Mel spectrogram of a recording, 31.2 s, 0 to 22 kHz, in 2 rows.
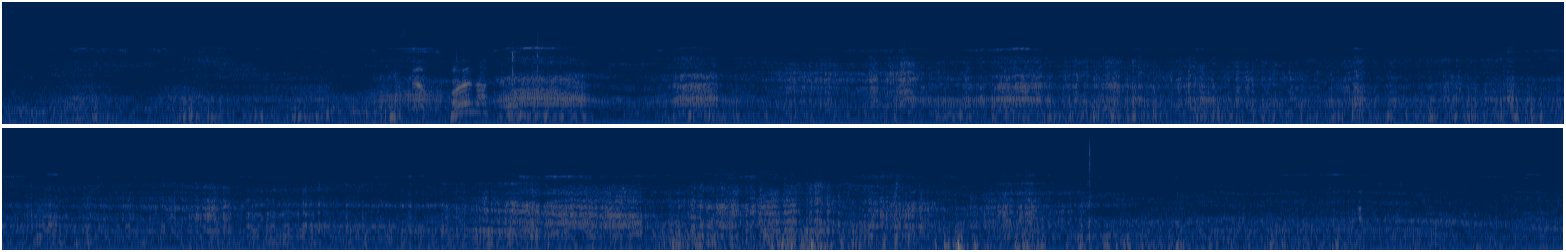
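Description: Blade 350 QX2 quadcopter's four brushless motors and propellers buzzing. The pitch climbs as it lifts off a few seconds in, then rises and falls with the throttle as it flies. About two-thirds through, a stretch of low rumbling comes in, with one sharp knock in it.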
